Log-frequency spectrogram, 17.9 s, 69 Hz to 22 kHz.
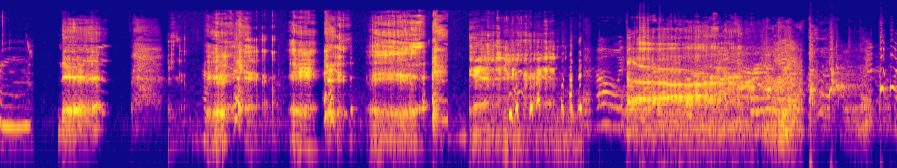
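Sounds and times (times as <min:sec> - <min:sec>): loud drawn-out burps: 0:01.2 - 0:02.3, 0:03.4 - 0:11.6, 0:12.5 - 0:15.8.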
